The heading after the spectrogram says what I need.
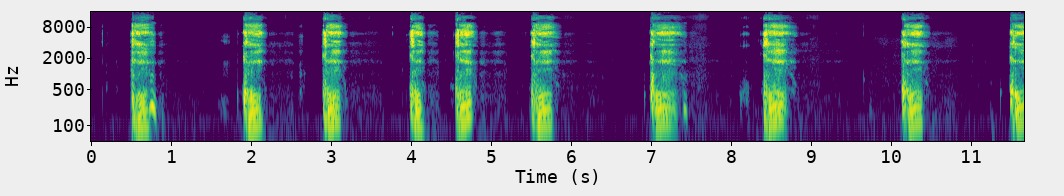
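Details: Ten deep, loose, rattly coughs about a second apart during a night of coughing with sticky phlegm, heavy chest and headache; productive wet cough.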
